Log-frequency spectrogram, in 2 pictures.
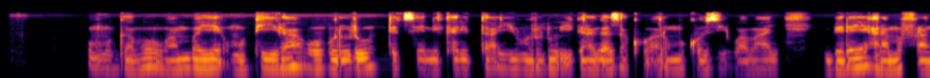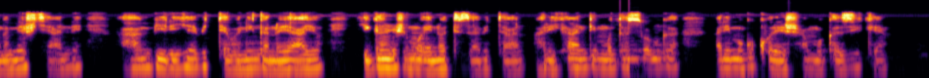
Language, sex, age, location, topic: Kinyarwanda, female, 25-35, Kigali, finance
